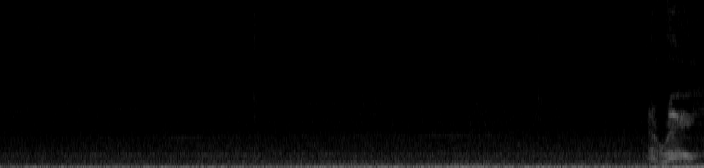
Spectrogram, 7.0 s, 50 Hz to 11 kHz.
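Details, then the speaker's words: A Chevy Bolt EUV gives a steady, low droning hum over road noise while cruising around 36–40 mph, starting when it is cold, below about 50°F (10°C). It is likened to a truck's engine brake; the drivetrain hum's cause is not pinned down. "hello everyone so I'm in my vault in UV so it's regarding the humming sound that comes in uh both euv especially when the weather is cold"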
